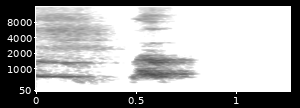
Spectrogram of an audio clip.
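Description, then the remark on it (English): Two quick dog barks in close succession, clear, the second a little stronger, followed by silence, heard in a newsroom. “You hear those dogs?”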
